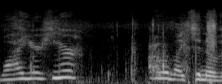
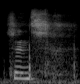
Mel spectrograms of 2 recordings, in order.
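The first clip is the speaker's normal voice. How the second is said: plain reading voice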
